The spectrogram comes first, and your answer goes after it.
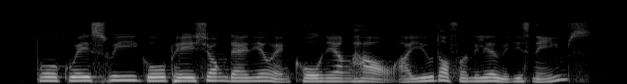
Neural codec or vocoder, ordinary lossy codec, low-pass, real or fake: none; none; 7.2 kHz; real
